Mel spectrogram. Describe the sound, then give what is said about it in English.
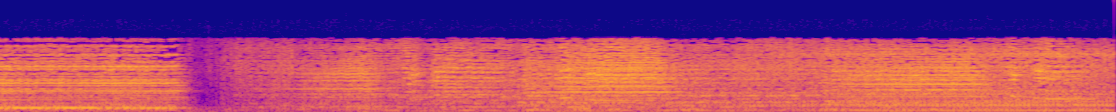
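A loud, steady buzzing drone from the Green Hornet's car, the huge, streamlined black Black Beauty, going very fast way down at the corner, rich and harmonic, briefly dipping near the start before surging back and holding strong to the end. “That's strange buzzing. What is it? That is doors. Way down at the corner. It's a car. But it's going so fast.”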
